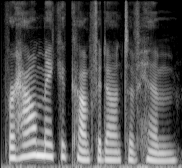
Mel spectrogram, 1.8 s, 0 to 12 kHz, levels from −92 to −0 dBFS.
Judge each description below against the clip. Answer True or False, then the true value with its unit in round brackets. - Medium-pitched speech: False (195 Hz)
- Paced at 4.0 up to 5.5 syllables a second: True (5.0 syllables/s)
